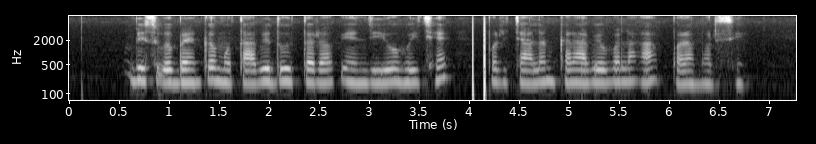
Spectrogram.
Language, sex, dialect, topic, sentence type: Maithili, female, Eastern / Thethi, banking, statement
